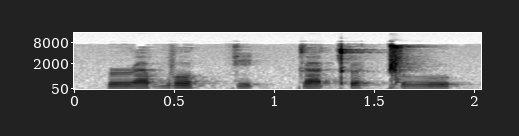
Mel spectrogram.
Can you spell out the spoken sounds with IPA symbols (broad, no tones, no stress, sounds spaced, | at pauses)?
ɹ ɐ b o kː i kː ɐ kʼ ɵ ǁ u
